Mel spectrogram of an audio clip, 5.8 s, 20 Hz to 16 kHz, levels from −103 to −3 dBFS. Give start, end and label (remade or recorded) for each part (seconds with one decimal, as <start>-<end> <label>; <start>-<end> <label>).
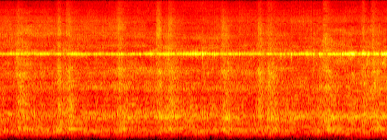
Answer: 0.0-5.8 remade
